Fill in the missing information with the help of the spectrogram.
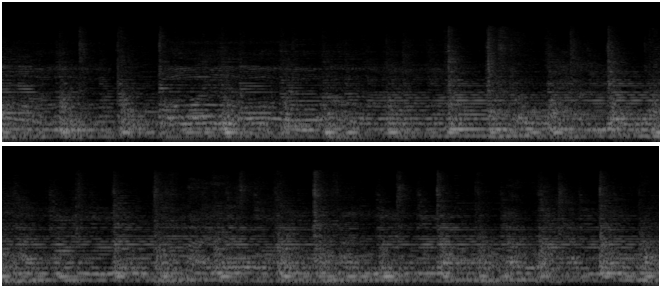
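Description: Acoustic Arabic song played on oud, classical guitar and frame drum, with men singing.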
